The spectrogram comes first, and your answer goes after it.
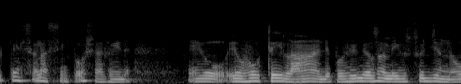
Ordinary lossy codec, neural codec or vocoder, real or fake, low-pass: none; vocoder, 44.1 kHz, 80 mel bands, Vocos; fake; 7.2 kHz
